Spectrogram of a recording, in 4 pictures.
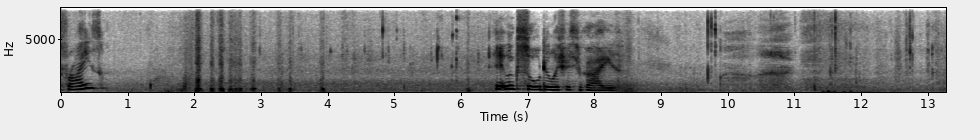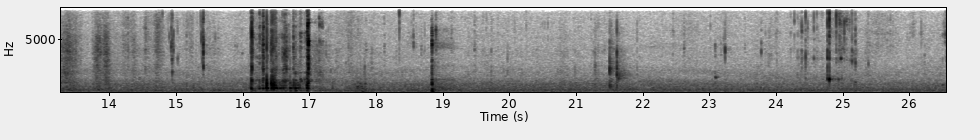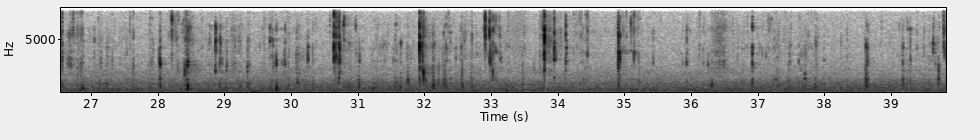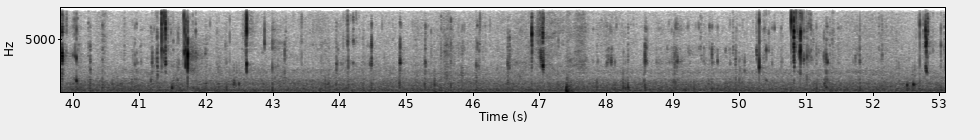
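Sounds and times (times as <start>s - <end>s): faint steady hum: 0.0s - 53.0s
chewing crunchy food: 14.4s - 15.6s, 22.5s - 53.0s.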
